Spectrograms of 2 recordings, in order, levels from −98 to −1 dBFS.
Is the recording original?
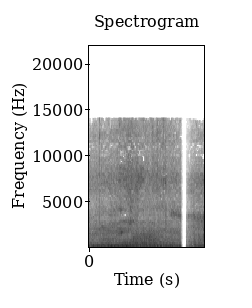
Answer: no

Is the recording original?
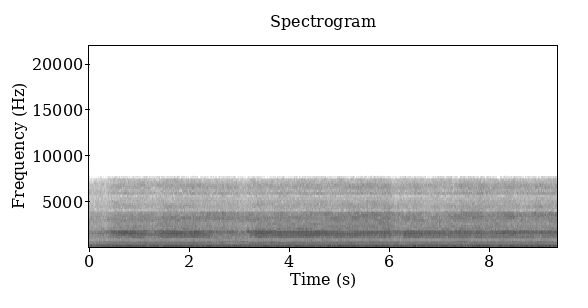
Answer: no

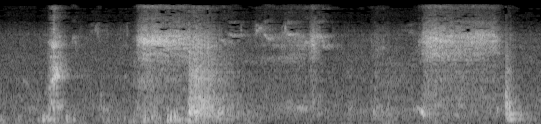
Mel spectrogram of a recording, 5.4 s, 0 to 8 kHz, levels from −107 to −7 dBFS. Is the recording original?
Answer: no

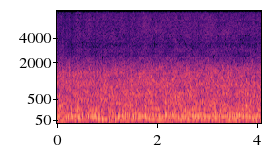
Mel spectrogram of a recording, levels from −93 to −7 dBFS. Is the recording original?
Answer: no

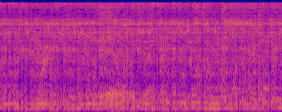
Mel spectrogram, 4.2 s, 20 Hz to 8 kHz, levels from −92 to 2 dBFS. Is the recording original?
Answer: no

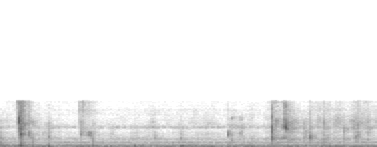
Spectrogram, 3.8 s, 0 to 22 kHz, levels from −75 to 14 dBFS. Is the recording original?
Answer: no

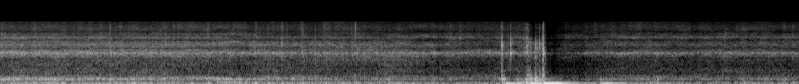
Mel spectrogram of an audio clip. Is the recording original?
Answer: no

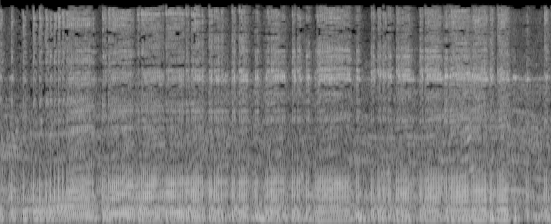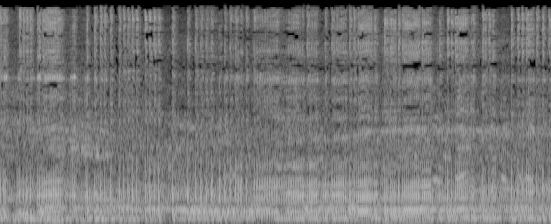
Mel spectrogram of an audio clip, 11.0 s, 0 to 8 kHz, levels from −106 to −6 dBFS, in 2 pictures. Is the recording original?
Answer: yes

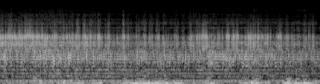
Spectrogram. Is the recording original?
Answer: no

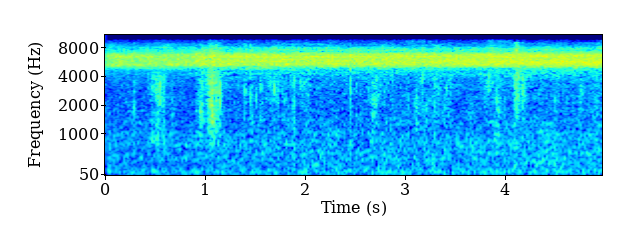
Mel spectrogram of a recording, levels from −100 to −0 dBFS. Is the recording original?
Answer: yes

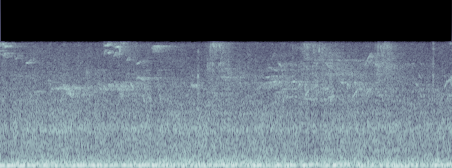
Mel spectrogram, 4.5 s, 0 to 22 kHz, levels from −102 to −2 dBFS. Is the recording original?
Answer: yes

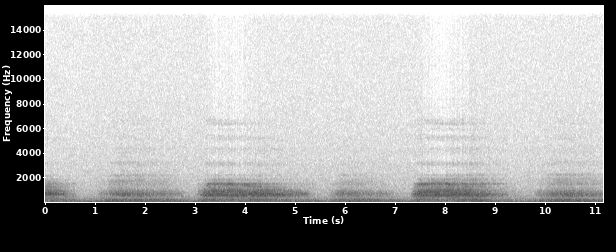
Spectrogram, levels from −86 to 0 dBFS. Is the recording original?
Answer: yes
